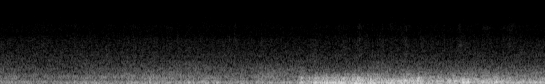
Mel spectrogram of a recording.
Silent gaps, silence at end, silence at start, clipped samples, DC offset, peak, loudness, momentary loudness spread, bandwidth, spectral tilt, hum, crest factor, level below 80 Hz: none; 0 s; 0 s; under 0.1%; under 0.1%; -4 dBFS; -22 LUFS; 17 LU; 7.4 kHz; -10 dB/octave; none; 16 dB; -26 dBFS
